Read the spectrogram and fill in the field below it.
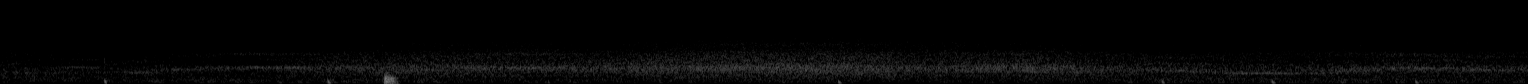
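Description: A football is kicked with dull thuds now and then.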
